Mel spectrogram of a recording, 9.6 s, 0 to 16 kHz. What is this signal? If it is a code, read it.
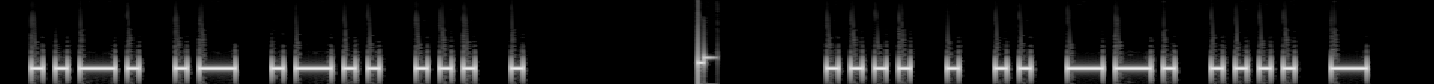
Morse code, heard as a keyed tone, about 15 wpm, 700 Hz. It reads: FALSE HEIGHT
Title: Sentences from Top 1600 Words - New Word Drill - 15wpm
